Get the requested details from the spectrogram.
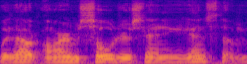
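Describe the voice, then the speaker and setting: American accent from a male speaker. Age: 80s+. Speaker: retired professor and political commentator. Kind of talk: video monologue. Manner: hesitant with fillers.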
